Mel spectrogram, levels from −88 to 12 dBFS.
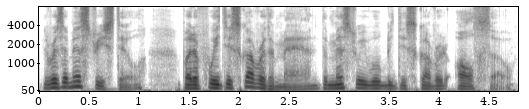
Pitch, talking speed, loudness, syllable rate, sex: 110 Hz, 215 wpm, -18 LUFS, 6.6 syllables/s, male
